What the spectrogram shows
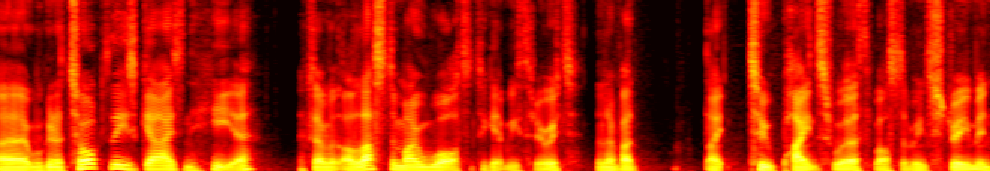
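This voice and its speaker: A man talks at a very fast pace in a fairly low pitch, with ordinary pitch variation and a dark, mellow tone, the sound dry and close with no echo. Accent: Yorkshire. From North Yorkshire, northeast England. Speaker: gaming streamer. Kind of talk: live let's play commentary. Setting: live stream. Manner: casual, hesitant with fillers.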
